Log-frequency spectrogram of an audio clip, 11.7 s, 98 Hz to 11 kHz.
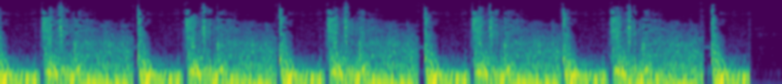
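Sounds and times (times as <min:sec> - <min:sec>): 
two 82mm mortars firing heavy shelling: 0:00.0 - 0:11.3.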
